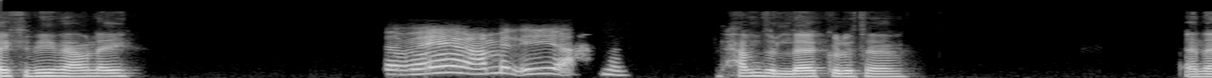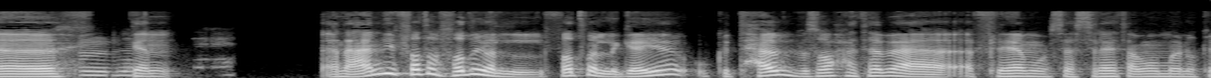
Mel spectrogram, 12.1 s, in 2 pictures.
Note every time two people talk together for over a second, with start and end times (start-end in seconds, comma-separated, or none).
none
